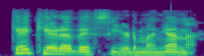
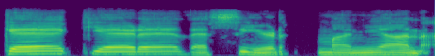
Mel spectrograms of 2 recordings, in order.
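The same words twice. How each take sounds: First: Said in the usual way. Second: Each word drawn out slowly for a learner; slow teaching read. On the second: Shown as a demonstration.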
